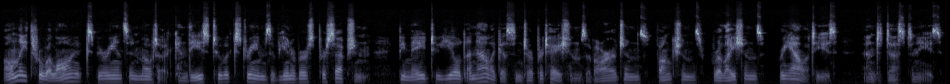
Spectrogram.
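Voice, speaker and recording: A man giving a measured, phrase-by-phrase scripted reading of a religious text. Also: lowish voice, expressive, no room sound, muffled recording. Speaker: reader.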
